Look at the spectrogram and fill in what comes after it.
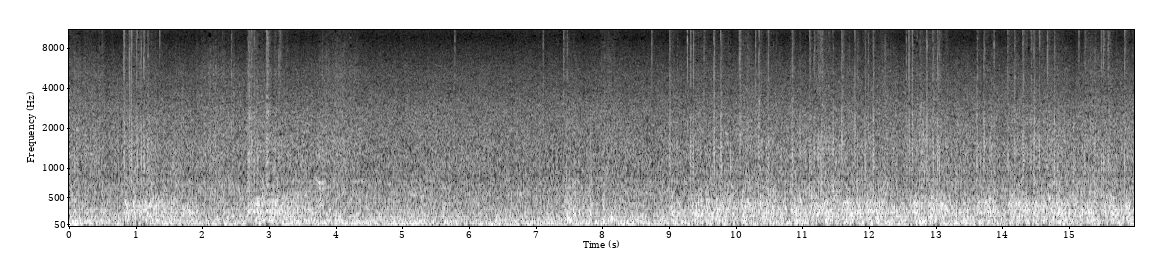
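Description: Aerial fireworks going off in a dense, continuous run of bangs and sharp crackles from bursting shells and rising rockets.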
